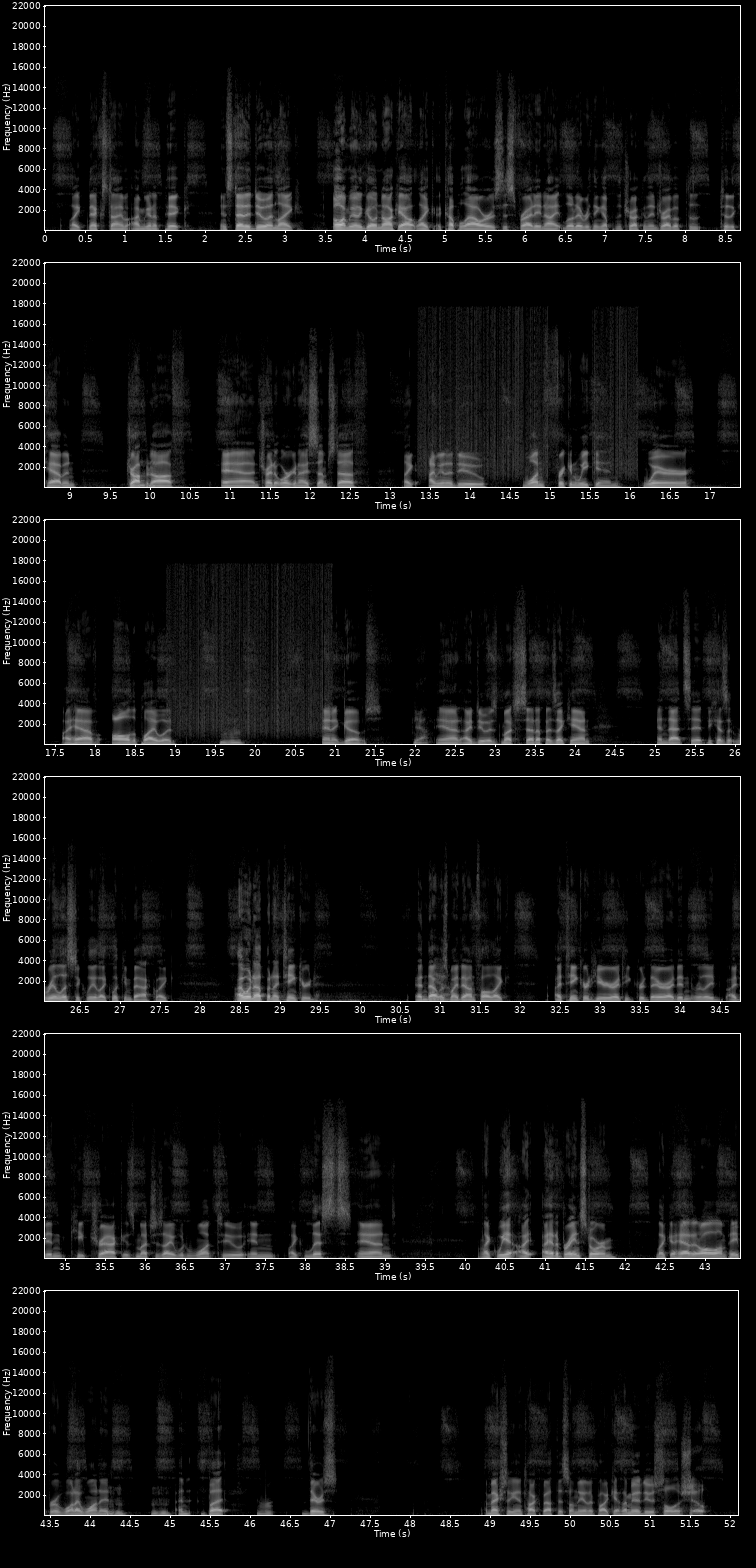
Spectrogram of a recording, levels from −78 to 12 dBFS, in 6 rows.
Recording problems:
crackling; noticeable; from 13 to 15 s, at 16 s and from 19 to 21 s; 20 dB below the speech
hiss; faint; throughout; 25 dB below the speech

